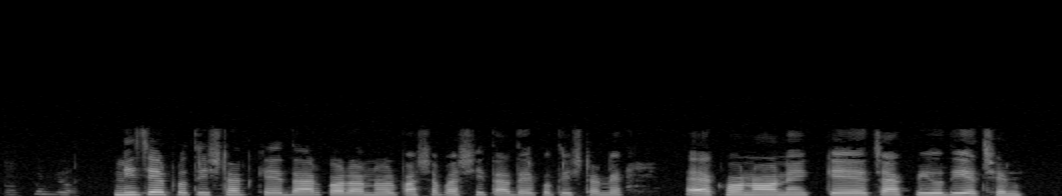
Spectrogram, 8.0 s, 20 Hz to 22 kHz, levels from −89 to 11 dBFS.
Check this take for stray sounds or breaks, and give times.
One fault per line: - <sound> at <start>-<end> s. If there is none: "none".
none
